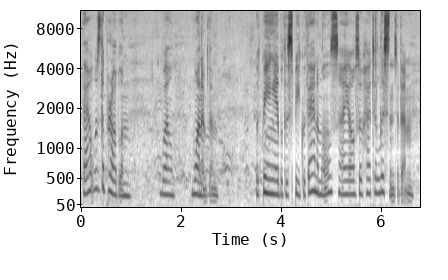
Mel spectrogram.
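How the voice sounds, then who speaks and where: A woman's voice: fairly high pitch, steady tone, moderate pace, vocal fry, warm tone. A woman narrating a scripted first-person audio drama in a wry, sardonic manner.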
